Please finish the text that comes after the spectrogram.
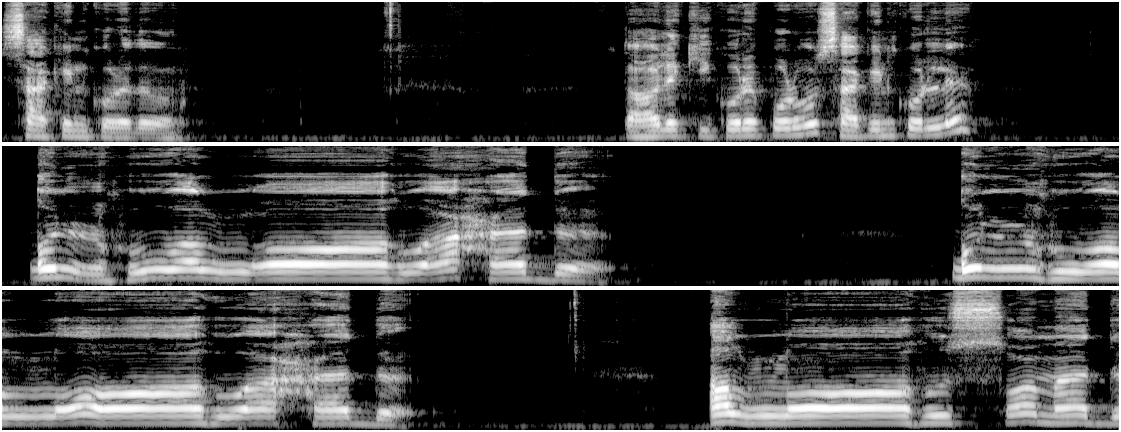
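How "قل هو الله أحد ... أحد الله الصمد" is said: slow, drawn-out melodic recitation; slow tajweed recitation; Quran recitation. Shown as a demonstration. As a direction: chant each word long and lifted.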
